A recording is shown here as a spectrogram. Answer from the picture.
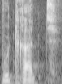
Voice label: "poutratte", patois jura

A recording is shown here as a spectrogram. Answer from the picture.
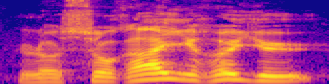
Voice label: "losorayereyut", patois jura

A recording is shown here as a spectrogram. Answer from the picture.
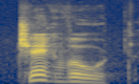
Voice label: "tchairvoite", patois jura

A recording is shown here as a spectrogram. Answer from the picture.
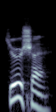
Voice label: "tieuchain", patois jura

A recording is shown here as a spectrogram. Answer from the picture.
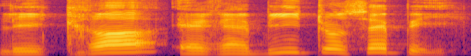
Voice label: "lescras", patois jura

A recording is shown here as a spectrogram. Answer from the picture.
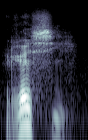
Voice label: "raissi", patois jura

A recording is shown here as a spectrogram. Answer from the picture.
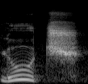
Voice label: "louetches", patois jura

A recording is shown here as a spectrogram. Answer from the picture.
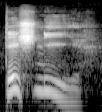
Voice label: "techeniere", patois jura

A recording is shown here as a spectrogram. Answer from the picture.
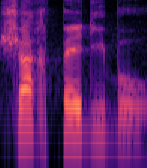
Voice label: "charpaiedibos", patois jura

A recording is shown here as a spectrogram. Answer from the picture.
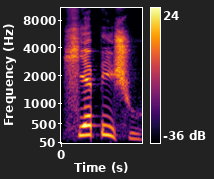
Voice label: "chaipechou", patois jura

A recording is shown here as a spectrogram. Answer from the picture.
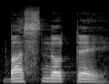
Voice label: "bassenotaie", patois jura

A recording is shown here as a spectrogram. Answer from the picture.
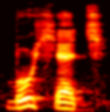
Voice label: "bouchaidge", patois jura

